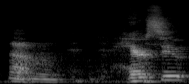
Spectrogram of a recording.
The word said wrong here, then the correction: hirsute: really? – Hirsute. H-I-R-S-U-T-E. Hirsute. – Oh, okay. It's just spelled... It's pronounced adjective. – Like H-A-I-R-S-U-I-T. – Kind of.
